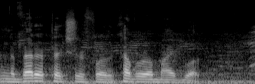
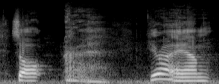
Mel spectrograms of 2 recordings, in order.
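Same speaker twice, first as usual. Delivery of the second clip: usual speaking voice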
